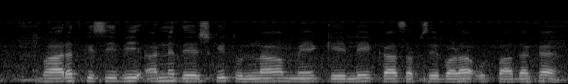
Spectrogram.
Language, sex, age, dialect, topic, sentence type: Hindi, male, 18-24, Awadhi Bundeli, agriculture, statement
